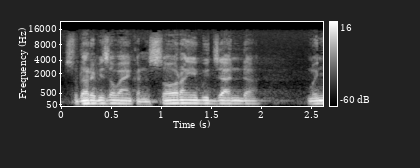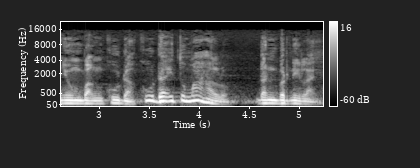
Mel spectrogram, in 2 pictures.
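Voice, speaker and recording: A male pastor, giving a lively sermon and joking with the congregation. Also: low-pitched, brisk, slightly rough. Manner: lively storytelling, jokes with congregation. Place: church hall. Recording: long church-hall reverb.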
